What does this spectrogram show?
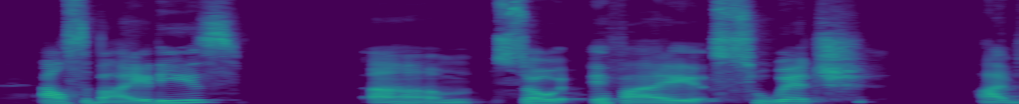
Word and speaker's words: Alcibiades: Okay, so it's pronounced a variety of ways. The Greek way is Alcibiades, but most people pronounce it Alcibiades.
